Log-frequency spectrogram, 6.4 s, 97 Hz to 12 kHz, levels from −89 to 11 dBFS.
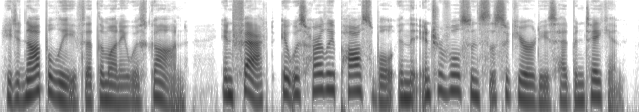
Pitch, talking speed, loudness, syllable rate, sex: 185 Hz, 225 wpm, -20 LUFS, 6.4 syllables/s, female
